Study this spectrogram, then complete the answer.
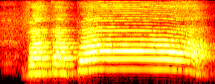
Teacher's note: Viu? A última sílaba foi a mais longa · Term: palavra oxítona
